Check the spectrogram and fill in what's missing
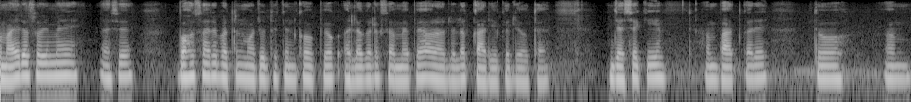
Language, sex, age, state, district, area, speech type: Hindi, male, 30-45, Madhya Pradesh, Betul, rural, spontaneous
